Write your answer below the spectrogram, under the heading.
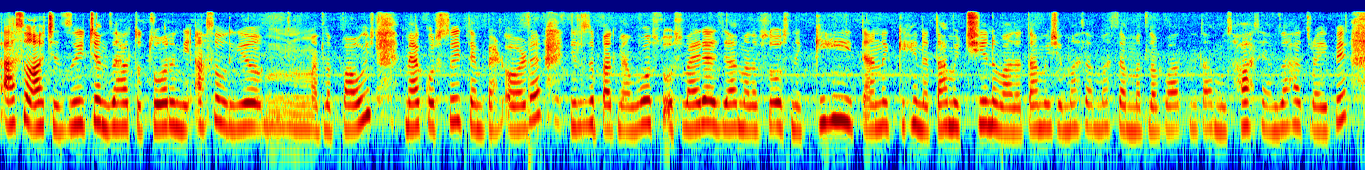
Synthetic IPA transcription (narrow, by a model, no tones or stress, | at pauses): ɐsɨlɐt͡ʃʰizɨt͡ʃɐnzɐɦat̪ɨt͡soːɾɨniʔɐsɨljəmɐt̪lɐb̚paːwut͡ʃʰmɛːkuɾsɨjt̪empʲeʈɔːɾɖɐɾjilzɨpɐt̪mʲɛʋososʋaːɾʲaːzʲjaːd̪mɐt̪lɐbsɨosnekiɦĩt̪ʲɐnɨkiɦĩnɨt̪ɐɦmɨt͡ʃʰinɨʋaːd̪at̪ɐmɨt͡ʃimɐsamɐsamɐt̪lɐbʋaːt̪nt̪ɐmɨzhasjɐnzɐɦat̪ɾaːipe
